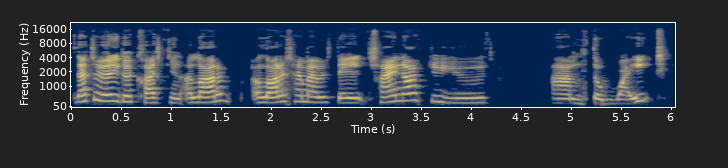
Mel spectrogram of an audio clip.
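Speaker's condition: Deafness; hard of hearing, wears hearing aid

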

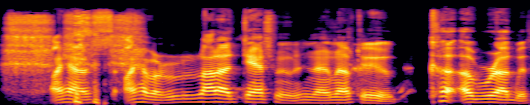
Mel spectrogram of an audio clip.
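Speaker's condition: Down syndrome; from birth

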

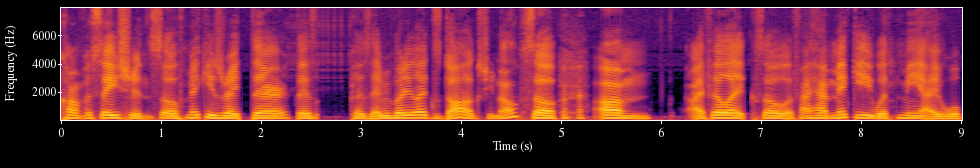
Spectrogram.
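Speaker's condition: No condition

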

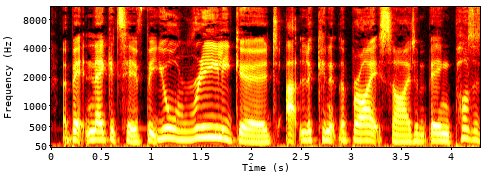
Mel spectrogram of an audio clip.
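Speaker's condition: No condition

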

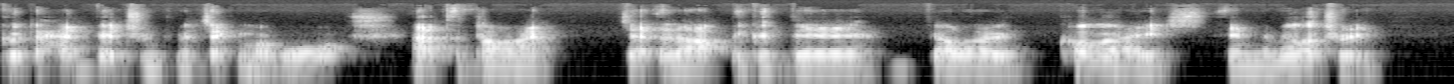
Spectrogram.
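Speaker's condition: Profound deafness, congenital, severe profound hearing loss; about 95% speech perception six months after implant

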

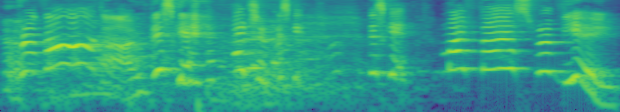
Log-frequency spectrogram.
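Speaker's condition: Tourette's syndrome; uses wheelchair

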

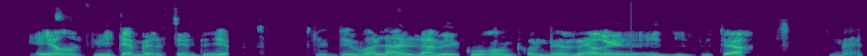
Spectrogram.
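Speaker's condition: Dystonia; present since birth

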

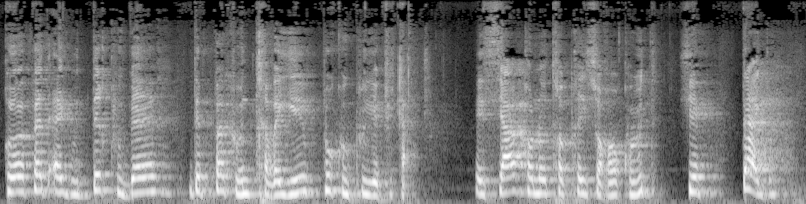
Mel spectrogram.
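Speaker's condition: Deaf from birth, congenital; never heard own voice, told would never speak; 20 years of parrot-like training to speak, now understood in public, voice may sound unusual

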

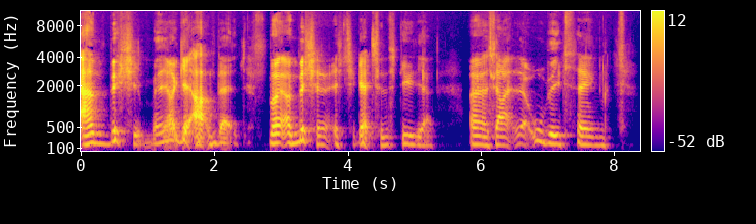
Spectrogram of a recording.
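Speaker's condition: Cerebral palsy; must move carefully

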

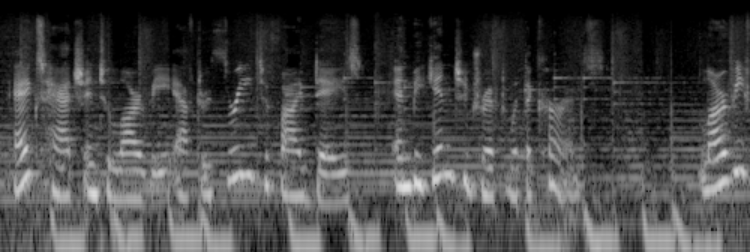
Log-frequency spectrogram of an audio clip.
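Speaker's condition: No condition

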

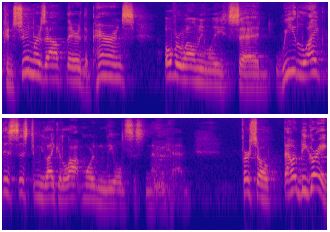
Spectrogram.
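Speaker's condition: No condition

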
